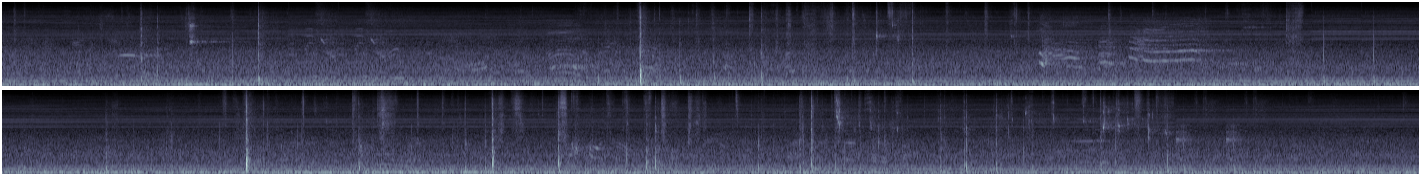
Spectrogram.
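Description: A tennis ball bounces on a hard court.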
